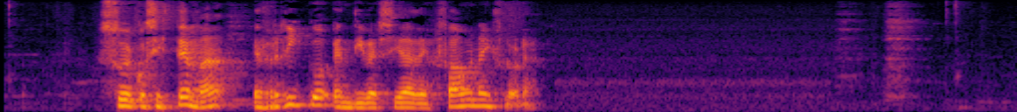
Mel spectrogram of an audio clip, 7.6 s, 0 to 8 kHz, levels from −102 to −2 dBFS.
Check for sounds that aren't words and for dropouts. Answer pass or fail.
pass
